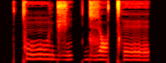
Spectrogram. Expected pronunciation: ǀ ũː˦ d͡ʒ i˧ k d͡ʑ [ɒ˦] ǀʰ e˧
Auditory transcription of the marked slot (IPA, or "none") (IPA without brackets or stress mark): ɒ˦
